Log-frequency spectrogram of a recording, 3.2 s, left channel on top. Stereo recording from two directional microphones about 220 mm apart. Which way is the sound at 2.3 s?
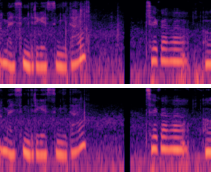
15° right (ahead or behind).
